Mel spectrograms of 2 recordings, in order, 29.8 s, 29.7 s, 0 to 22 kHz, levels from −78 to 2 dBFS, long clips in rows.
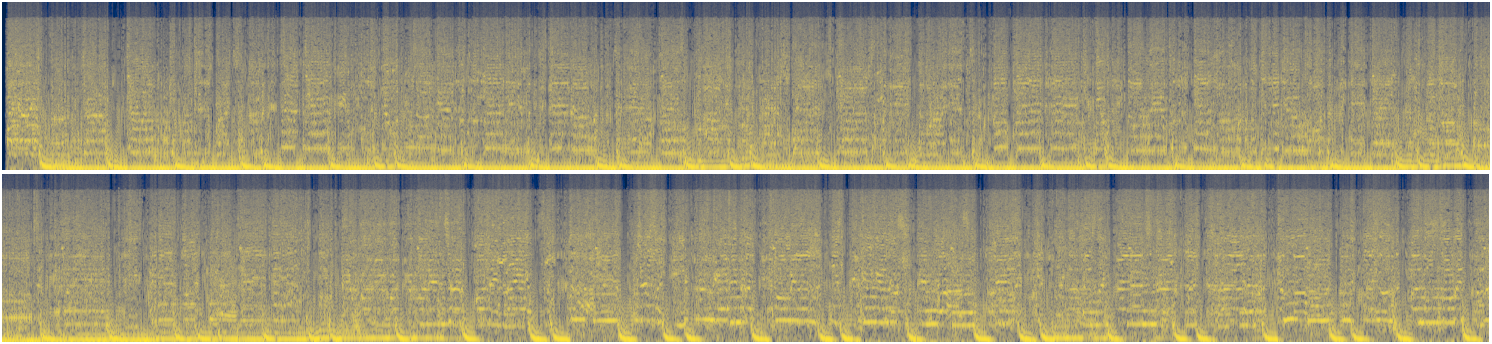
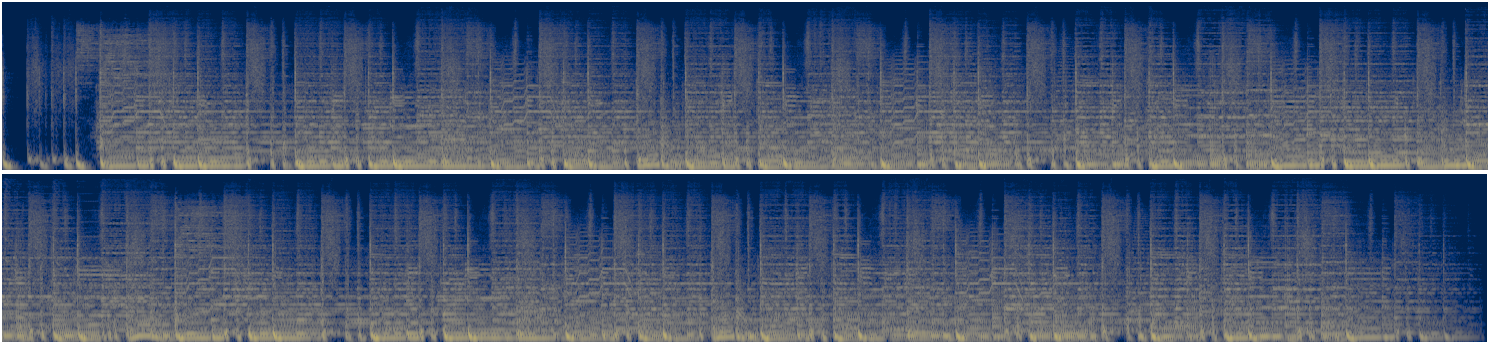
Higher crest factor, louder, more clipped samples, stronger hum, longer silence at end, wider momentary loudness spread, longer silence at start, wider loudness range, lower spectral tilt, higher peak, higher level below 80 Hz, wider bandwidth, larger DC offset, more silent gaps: second, 2 dB vs 16 dB; first, -3 LUFS vs -28 LUFS; first, 10% vs under 0.1%; neither; about the same, 0 s vs 0.1 s; about the same, 3 LU vs 4 LU; about the same, 0.05 s vs 0 s; about the same, 2 LU vs 1 LU; second, -3 dB/octave vs -4.5 dB/octave; first, 0 dBFS vs -12 dBFS; first, -6 dBFS vs -34 dBFS; about the same, over 20 kHz vs over 20 kHz; neither; neither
